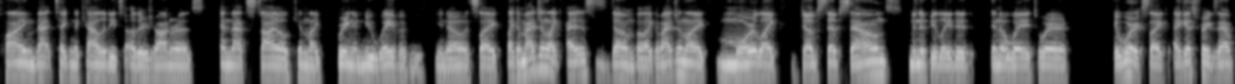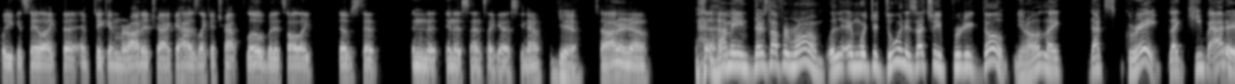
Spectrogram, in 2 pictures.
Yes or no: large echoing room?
no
